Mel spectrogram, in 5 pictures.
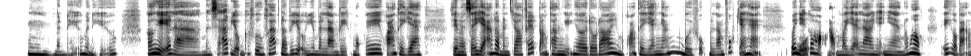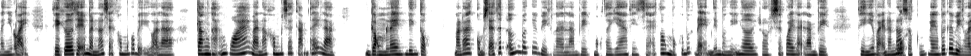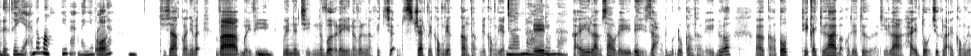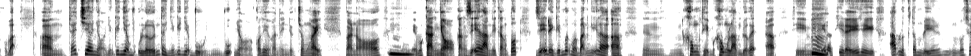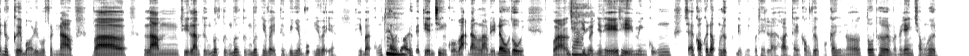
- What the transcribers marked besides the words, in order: other background noise; tapping; "vụ-" said as "vủ"
- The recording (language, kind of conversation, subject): Vietnamese, advice, Vì sao căng thẳng công việc kéo dài khiến bạn khó thư giãn?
